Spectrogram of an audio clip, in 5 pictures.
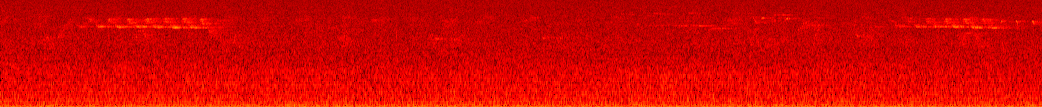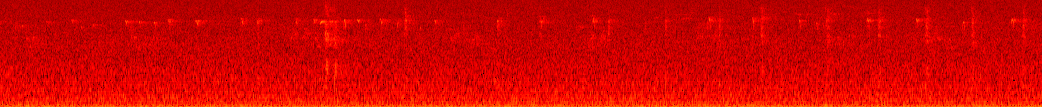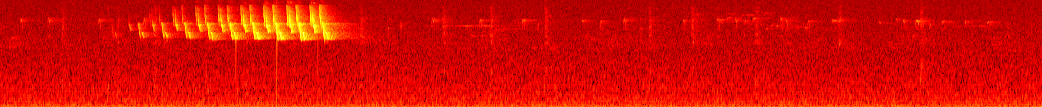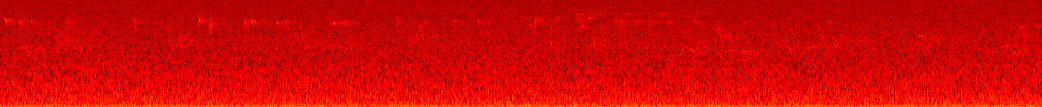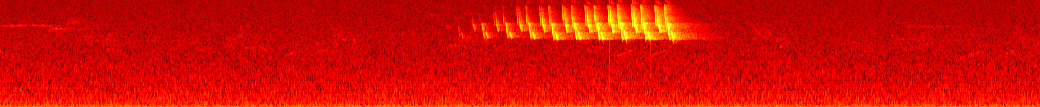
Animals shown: Black-throated Green Warbler (Setophaga virens)
Ovenbird (Seiurus aurocapilla)
Yellow-rumped Warbler (Setophaga coronata)
Red-eyed Vireo (Vireo olivaceus)
unknown mammal

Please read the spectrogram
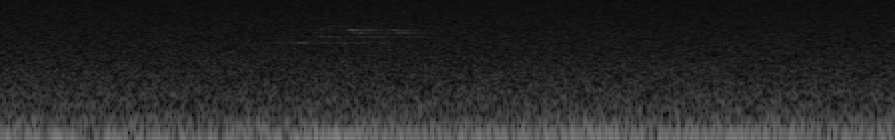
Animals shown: Hermit Thrush (Catharus guttatus)

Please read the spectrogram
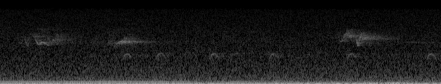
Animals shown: Hermit Thrush (Catharus guttatus)
American Crow (Corvus brachyrhynchos)
Red-eyed Vireo (Vireo olivaceus)

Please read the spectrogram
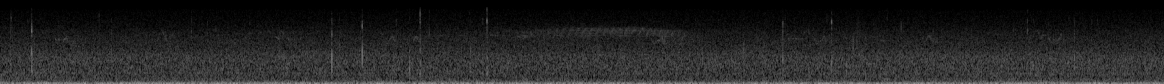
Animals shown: Pine Warbler (Setophaga pinus)

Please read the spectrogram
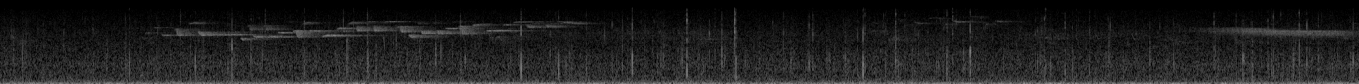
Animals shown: Winter Wren (Troglodytes hiemalis)
Blackburnian Warbler (Setophaga fusca)
Pine Warbler (Setophaga pinus)

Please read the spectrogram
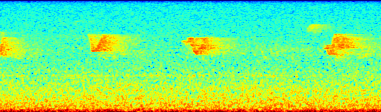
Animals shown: Red-eyed Vireo (Vireo olivaceus)
Black-capped Chickadee (Poecile atricapillus)

